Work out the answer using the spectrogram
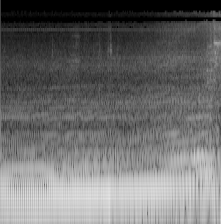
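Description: Big-turbo Subaru WRX's turbocharged flat-four engine pulling under acceleration, its revs climbing steadily and then faster. Near the end comes a short burst of hiss as the revs drop.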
